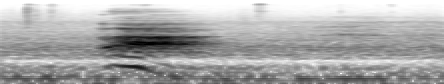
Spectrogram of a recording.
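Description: A man's short breathy sigh, falling in pitch, about half a second in.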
